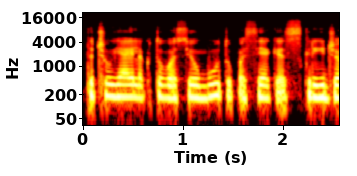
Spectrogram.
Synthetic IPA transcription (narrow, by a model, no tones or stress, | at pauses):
t̪ɐt͡ʃʲɛʊjɛɪlʲiɛkt̪ʊʋoːsjɛʊbuːt̪uːpɐsʲiɛkʲḛskɾʲiːd͡ʒʲo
